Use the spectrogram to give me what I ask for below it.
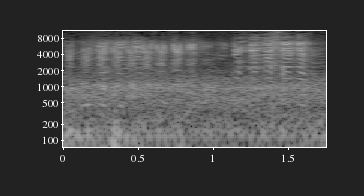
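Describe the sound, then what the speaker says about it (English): Goats on a small farm, including a pregnant doe close to kidding, bleat over outdoor ambience. The calls are steady and fairly loud, and no one speaks. "The goats,"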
